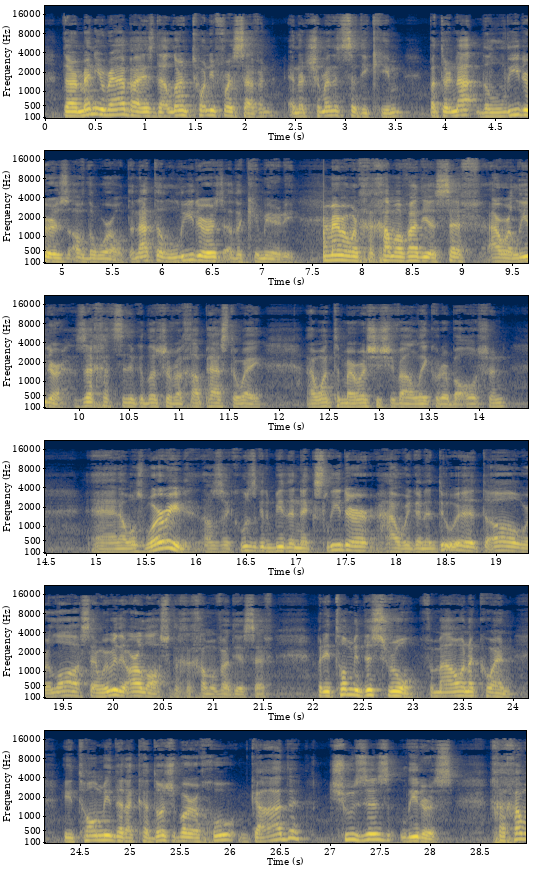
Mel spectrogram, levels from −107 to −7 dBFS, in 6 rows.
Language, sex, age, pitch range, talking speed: English, male, 30-49, 120-170 Hz, 210 wpm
